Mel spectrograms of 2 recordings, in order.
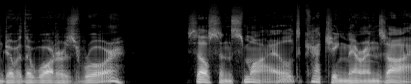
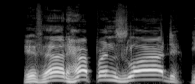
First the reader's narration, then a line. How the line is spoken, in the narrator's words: he bellowed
